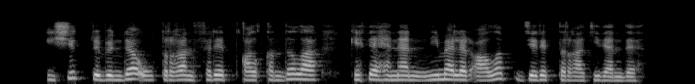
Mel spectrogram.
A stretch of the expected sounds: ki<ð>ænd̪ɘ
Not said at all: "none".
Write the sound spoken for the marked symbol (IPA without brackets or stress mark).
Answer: ð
